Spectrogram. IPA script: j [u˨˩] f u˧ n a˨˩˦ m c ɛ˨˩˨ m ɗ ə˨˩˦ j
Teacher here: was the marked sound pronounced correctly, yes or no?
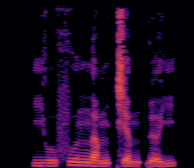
no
